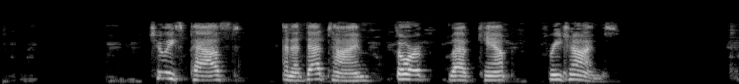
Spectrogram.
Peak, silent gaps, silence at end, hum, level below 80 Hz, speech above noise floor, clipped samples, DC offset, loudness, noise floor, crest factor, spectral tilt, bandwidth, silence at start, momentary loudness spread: -2 dBFS; 7.18-7.23 s; 0.05 s; none; -66 dBFS; 70 dB; under 0.1%; under 0.1%; -17 LUFS; -88 dBFS; 18 dB; -2 dB/octave; 8 kHz; 1.5 s; 13 LU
